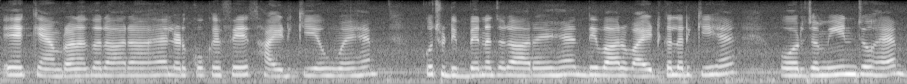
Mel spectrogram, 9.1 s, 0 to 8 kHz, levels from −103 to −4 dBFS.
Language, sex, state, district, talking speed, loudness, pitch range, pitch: Hindi, female, Haryana, Jhajjar, 185 wpm, -16 LUFS, 215-230 Hz, 220 Hz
